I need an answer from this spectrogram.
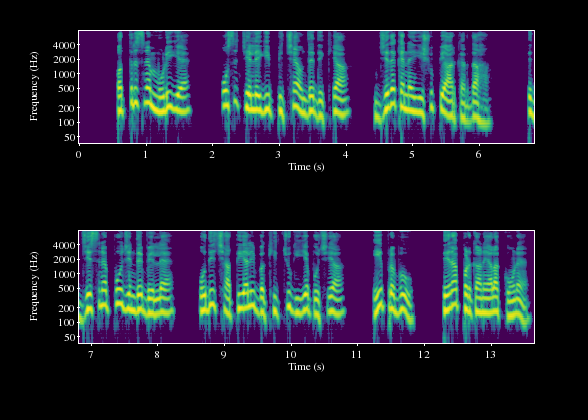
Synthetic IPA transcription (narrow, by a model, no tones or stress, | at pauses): pɐt̪əɾəsnɛmʊɽiɡɛ | ʊst͡ʃeːleɡipɪtːt͡ʃʰɛɐ̃ʊnd̪ed̪ɪkʰja | d͡ʒɪd̪ɛkɐnːɛjiːsupjaːɾkɐɾd̪aɦa̰ː | t̪ed͡ʒesnɛpoːd͡ʒənd̪ebeːlɛ | oːd̪it͡ʃʰaːt̪iaːlibɐkʰit͡ʃʊɡɪjɛpʊt͡ʃʰɪja | ɦeːpɾɐbu | t̪eːɾapɐɽkaːɽ̃eaːlakʊɽ̃ɛ̰ː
